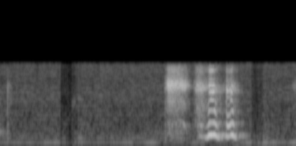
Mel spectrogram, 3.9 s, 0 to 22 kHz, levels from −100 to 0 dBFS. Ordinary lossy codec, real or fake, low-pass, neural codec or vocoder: none; fake; 3.6 kHz; vocoder, 44.1 kHz, 128 mel bands every 256 samples, BigVGAN v2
